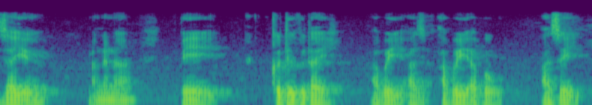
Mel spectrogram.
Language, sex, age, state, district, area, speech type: Bodo, male, 18-30, Assam, Chirang, urban, spontaneous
